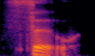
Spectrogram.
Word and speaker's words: Fou: And by the way, that's Fo, pronounced Foo.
